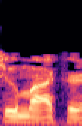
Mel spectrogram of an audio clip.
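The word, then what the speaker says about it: Shoemaker: If you look up on the internet and you look at the pictures of Schumacher-Levy 9, it's shoe just like a shoe you'd wear on your foot. It's spelled Schoemacher. Levy, the second word is L-E-V-Y, named after Gene Schumacher and David Levy, who discovered the comet.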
